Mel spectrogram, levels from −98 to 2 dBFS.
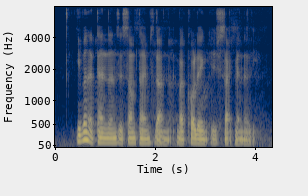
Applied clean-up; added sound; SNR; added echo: none; none; none; reverberation time 2.8 s.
